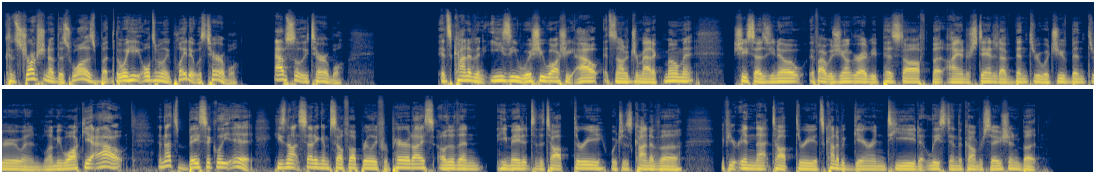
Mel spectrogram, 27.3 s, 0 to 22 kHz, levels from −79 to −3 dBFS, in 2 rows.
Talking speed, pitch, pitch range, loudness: 220 wpm, 120 Hz, 105-140 Hz, -16 LUFS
